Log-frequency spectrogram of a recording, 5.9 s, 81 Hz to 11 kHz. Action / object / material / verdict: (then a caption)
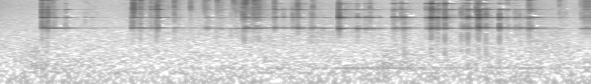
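tap / cut crystal glass tumbler / glass / none. A small, clear cut crystal glass tumbler with a faceted pattern, hollow and empty, is held in the hands and tapped with long pink nails. It gives quick, bright glassy clinks, with steady ringing tones around 2 kHz and higher overtones. The taps come in scattered bursts over a quiet background.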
